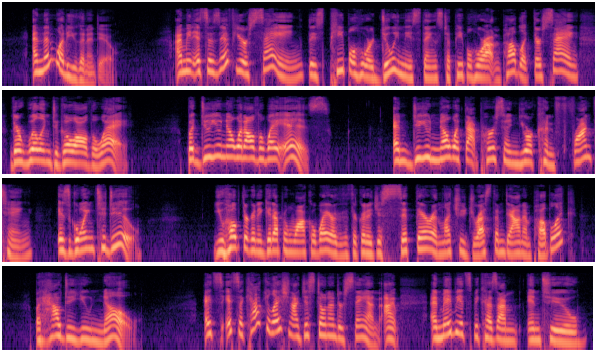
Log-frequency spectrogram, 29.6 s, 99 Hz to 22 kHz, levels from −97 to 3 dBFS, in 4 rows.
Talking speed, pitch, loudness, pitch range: 215 wpm, 220 Hz, -19 LUFS, 190-260 Hz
